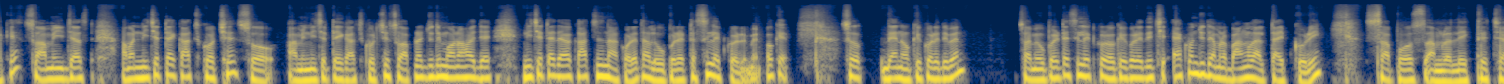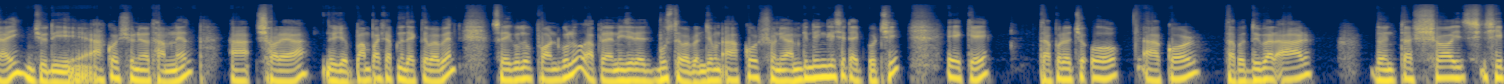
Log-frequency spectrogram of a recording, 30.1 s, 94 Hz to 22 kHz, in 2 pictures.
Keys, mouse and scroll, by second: 8.8-9.4 drag, 11.9 click, 29.3 shift+Num_Lock.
